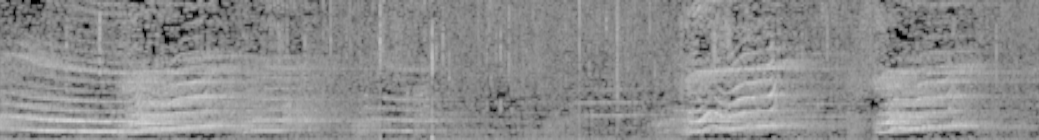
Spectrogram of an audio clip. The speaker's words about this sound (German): Dies waren Aufnahmen von freilebenden Orcas, die im Meer vor Vancouver Island zu Hause sind.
